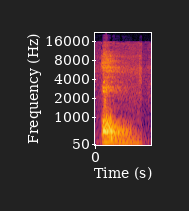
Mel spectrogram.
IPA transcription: oʊ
